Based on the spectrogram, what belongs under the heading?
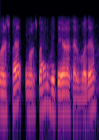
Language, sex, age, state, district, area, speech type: Tamil, male, 18-30, Tamil Nadu, Vellore, urban, conversation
